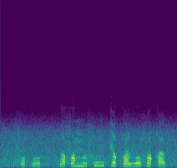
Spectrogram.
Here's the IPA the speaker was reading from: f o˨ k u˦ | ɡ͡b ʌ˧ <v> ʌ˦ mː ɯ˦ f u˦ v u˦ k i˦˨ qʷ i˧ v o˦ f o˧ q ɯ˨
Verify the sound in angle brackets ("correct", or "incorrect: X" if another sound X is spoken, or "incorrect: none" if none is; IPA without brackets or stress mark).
incorrect: f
